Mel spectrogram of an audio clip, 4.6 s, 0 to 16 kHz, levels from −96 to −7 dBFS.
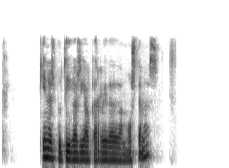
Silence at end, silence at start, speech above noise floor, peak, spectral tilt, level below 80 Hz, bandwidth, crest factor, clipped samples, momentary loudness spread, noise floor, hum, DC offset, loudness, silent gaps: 1.5 s; 0.8 s; 42 dB; -4 dBFS; -6.5 dB/octave; -56 dBFS; 7.8 kHz; 18 dB; under 0.1%; 7 LU; -61 dBFS; none; under 0.1%; -20 LUFS; none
